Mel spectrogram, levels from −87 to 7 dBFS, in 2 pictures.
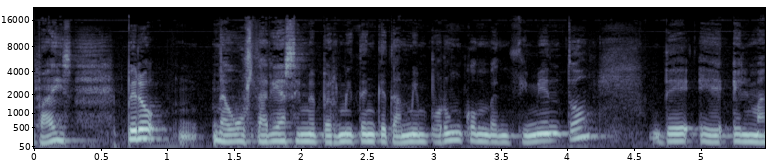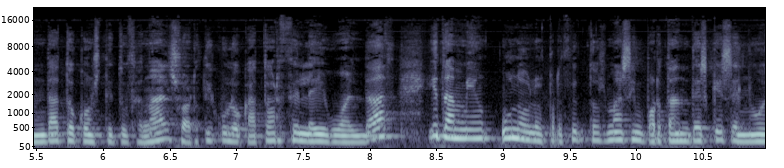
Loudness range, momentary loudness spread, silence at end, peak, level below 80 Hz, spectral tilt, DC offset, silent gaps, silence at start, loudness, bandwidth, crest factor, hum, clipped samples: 2 LU; 9 LU; 0 s; -4 dBFS; -54 dBFS; -6 dB/octave; under 0.1%; none; 0 s; -22 LUFS; 17 kHz; 18 dB; none; under 0.1%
